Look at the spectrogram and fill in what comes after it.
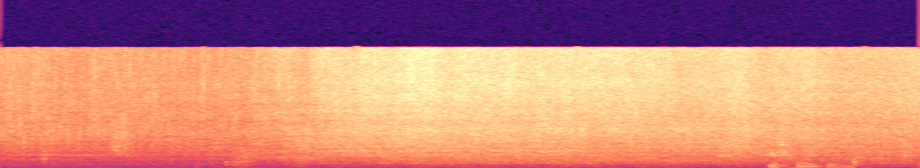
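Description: Prawn curry sizzling and frying in an aluminium pan, stirred with a wooden spatula; the sizzle grows louder about two seconds in.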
